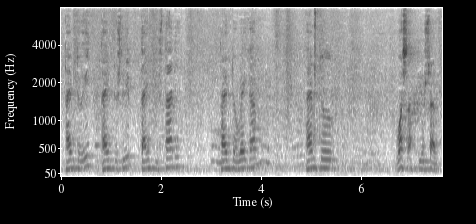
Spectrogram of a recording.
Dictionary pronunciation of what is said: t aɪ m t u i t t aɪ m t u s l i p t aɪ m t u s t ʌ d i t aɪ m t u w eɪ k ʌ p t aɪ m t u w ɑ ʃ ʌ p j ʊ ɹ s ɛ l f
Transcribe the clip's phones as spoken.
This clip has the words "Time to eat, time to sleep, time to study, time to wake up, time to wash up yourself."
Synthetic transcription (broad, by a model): t aɪ m t u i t t aɪ m t u s l i p t aɪ m t u s t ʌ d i t aɪ m t u w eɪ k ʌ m t aɪ m t u w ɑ s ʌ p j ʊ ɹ s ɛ l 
